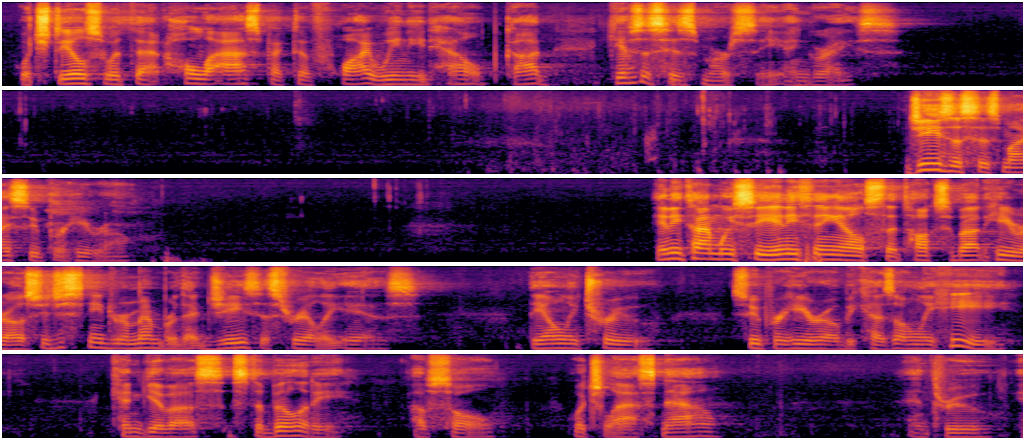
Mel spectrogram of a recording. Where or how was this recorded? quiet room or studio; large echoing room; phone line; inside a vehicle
large echoing room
